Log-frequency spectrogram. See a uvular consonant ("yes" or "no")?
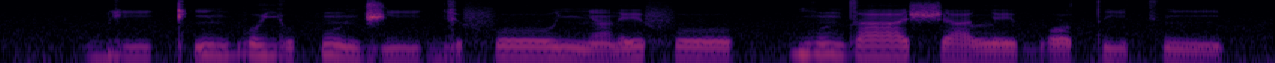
no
